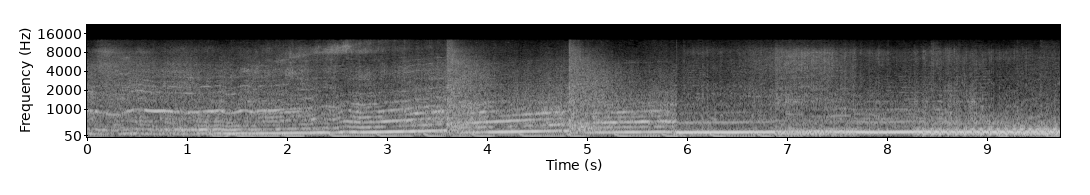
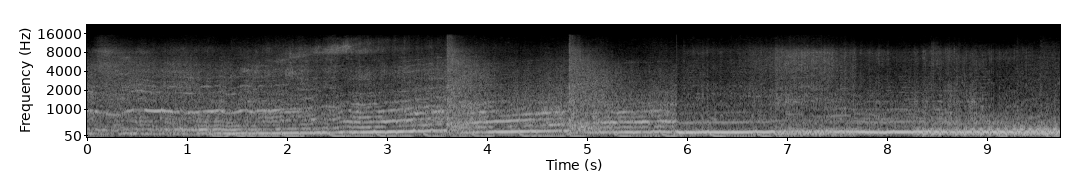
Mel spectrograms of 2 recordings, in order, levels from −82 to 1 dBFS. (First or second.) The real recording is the first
